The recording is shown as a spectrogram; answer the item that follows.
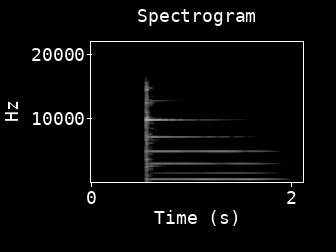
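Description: Notification bell chime sound effect: one clear ding about half a second in, ringing on a steady pitch and fading away over about a second and a half.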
